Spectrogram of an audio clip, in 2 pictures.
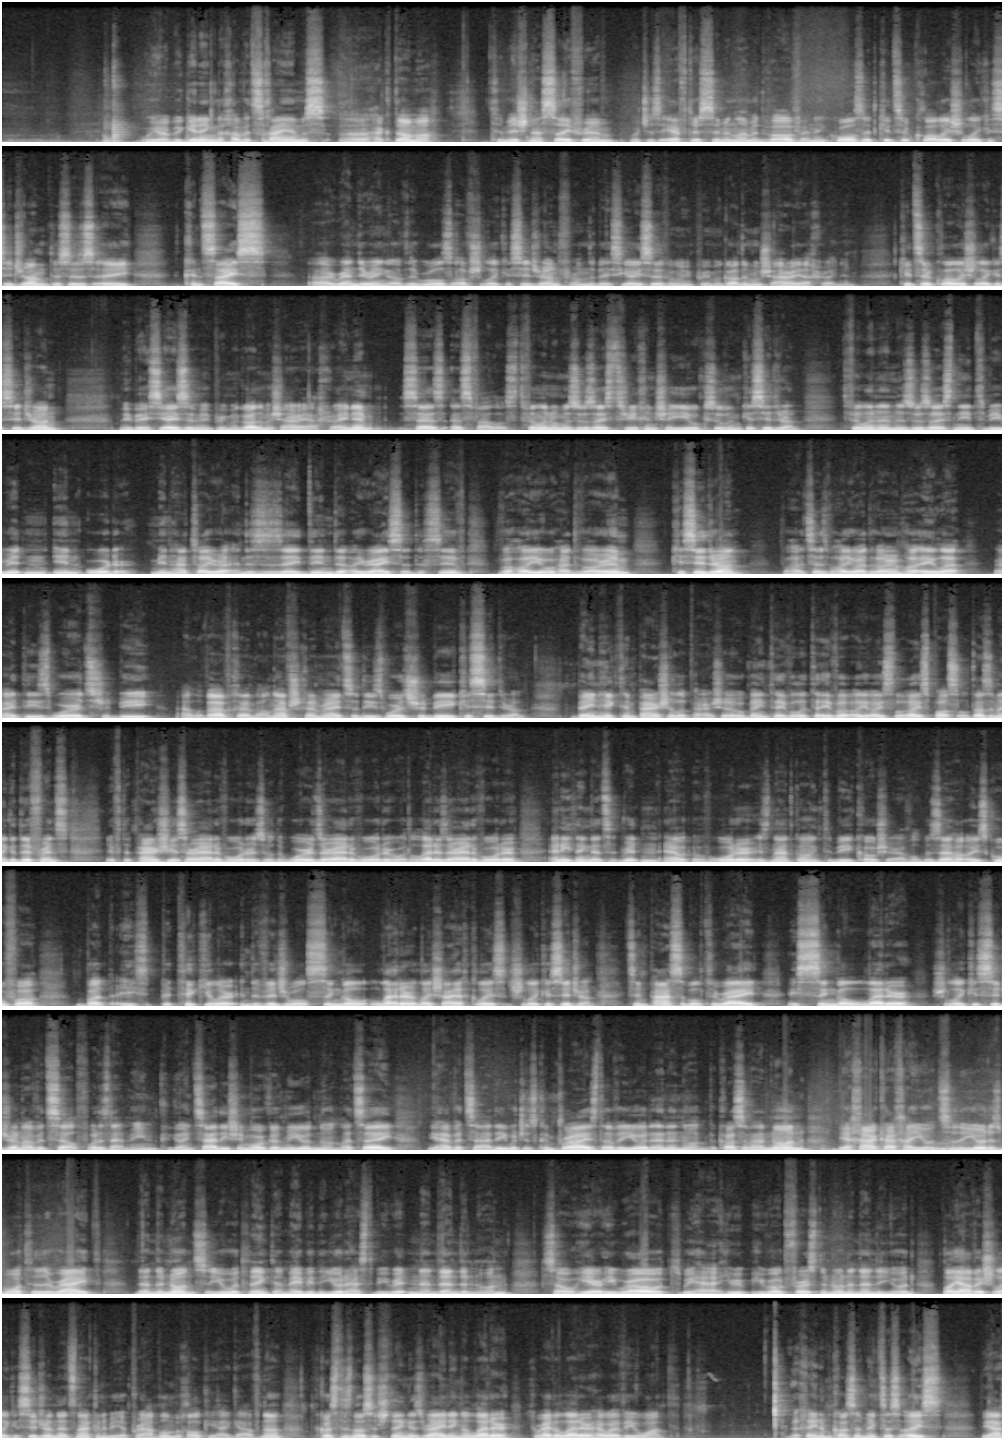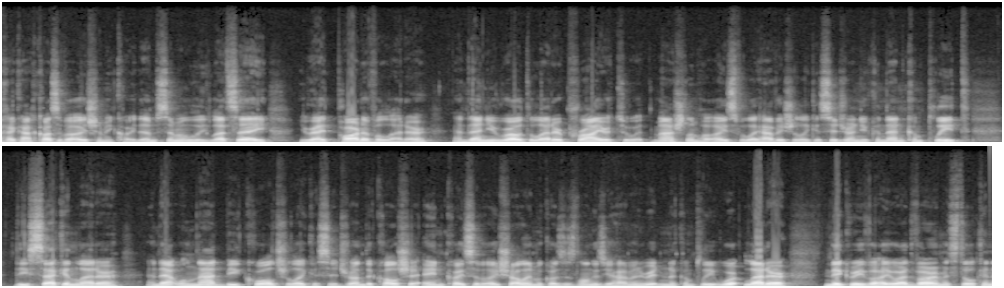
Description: Audio Shiurim - The STa"M Project | Kosher-Certified Mezuzos, Tefillin & STa”M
